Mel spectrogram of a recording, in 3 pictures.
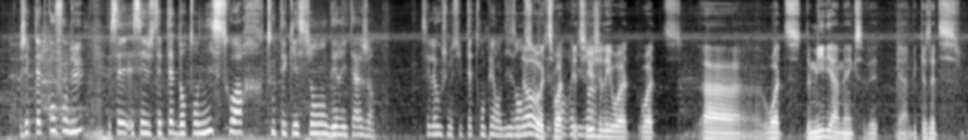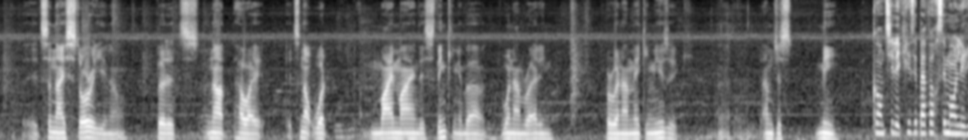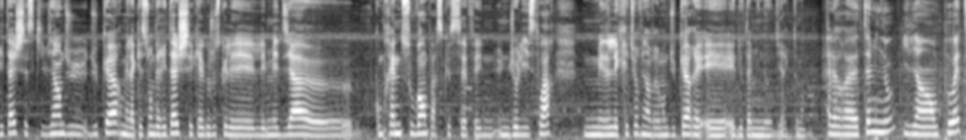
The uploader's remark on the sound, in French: L’Amusicale au Festival BeauRegard 2023. En direct de l’espace presse du Festival Beauregard 2023 à Hérouville-Saint-Clair (14) avec les radios associatives musicales en Normandie de L’amusicale.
